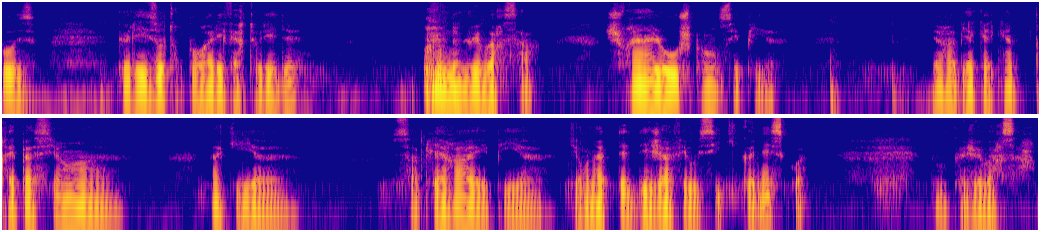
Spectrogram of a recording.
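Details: Woman with dysphonia after a serious health problem damaged her vocal cords; her voice is lower than before, at times weak, and she cannot speak loudly.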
